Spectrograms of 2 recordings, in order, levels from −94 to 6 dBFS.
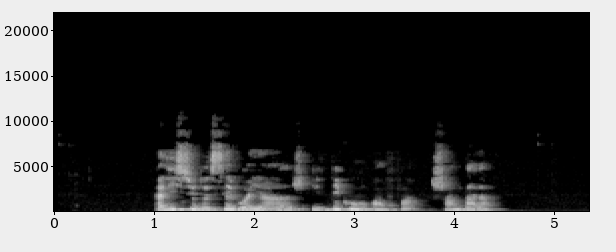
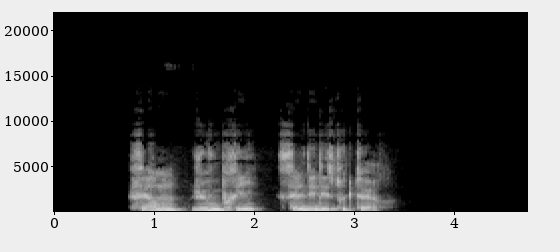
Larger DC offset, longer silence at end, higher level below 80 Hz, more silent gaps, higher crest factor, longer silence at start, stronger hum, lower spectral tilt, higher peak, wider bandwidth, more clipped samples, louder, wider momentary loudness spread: neither; second, 0.95 s vs 1.45 s; second, -68 dBFS vs -54 dBFS; neither; about the same, 20 dB vs 16 dB; first, 1 s vs 0.75 s; neither; about the same, -4 dB/octave vs -4.5 dB/octave; first, -2 dBFS vs -6 dBFS; about the same, 9 kHz vs 9.2 kHz; neither; second, -21 LUFS vs -18 LUFS; first, 13 LU vs 6 LU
